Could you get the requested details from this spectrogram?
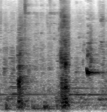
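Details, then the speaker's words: Dog coughing repeatedly, as if something is stuck: two harsh, hacking dry bursts within about a second; owner says the cough is not normal, stops for a while but returns when excited or running; dog coughing fit. "Wala, gagi, kawawa. Ubo siya ng ubo. Parang parang merong nakabara."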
